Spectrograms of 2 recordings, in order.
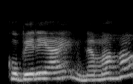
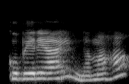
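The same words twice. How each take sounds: Both takes have the same delivery.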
